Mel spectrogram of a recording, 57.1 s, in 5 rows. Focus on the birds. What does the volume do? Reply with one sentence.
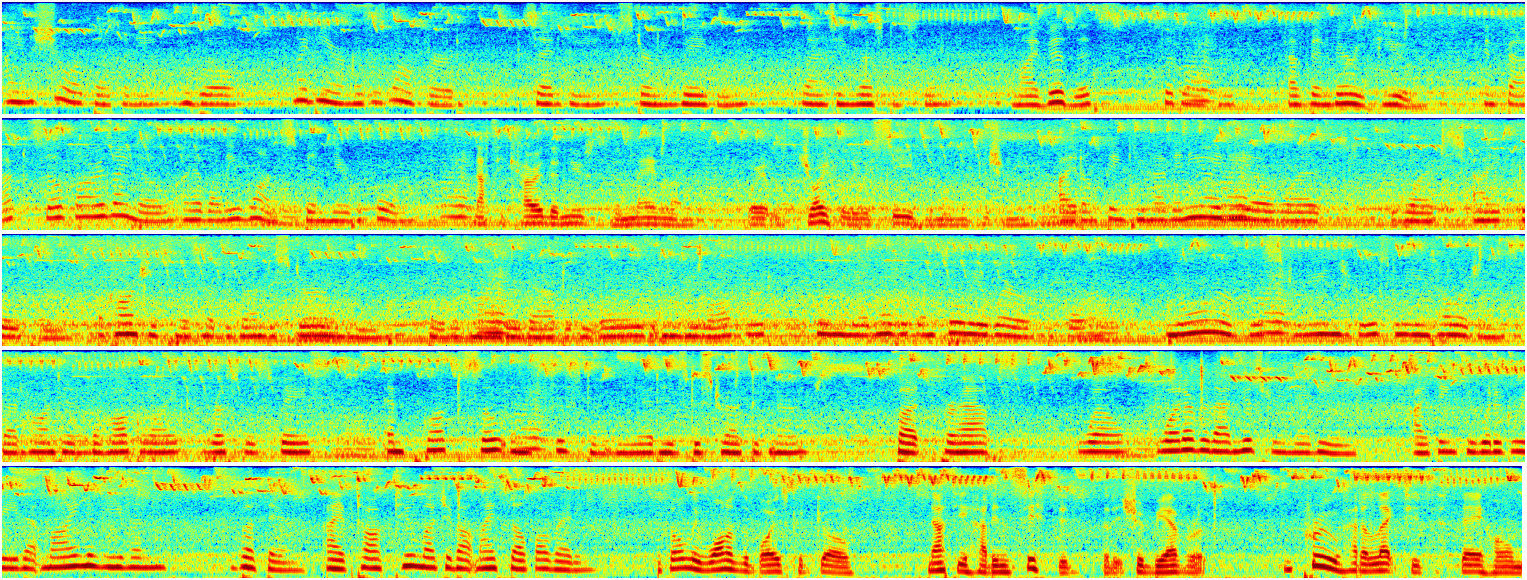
The volume of the birds goes up.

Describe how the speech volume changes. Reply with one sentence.
The volume of the speech goes up.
